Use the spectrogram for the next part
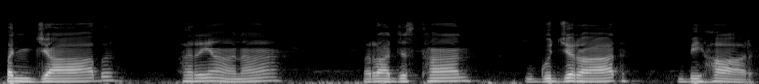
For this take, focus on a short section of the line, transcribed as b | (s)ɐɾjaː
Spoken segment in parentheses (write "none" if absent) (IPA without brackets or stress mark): h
